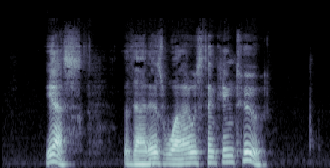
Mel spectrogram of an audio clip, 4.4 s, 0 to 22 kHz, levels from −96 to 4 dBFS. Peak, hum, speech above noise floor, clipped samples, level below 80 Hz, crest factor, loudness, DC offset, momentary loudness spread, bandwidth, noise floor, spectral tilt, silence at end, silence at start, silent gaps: -4 dBFS; none; 54 dB; under 0.1%; -56 dBFS; 16 dB; -20 LUFS; under 0.1%; 13 LU; 10.5 kHz; -73 dBFS; -6 dB/octave; 0.85 s; 0.6 s; none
